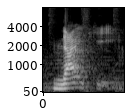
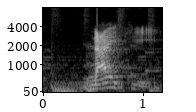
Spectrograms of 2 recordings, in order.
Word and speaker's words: Nike: one even native English speakers often make mistakes pronouncing this brand if you were saying it wrong before repeat after me Nike Nike Nike powerful force from Nike canvas another historical fashion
